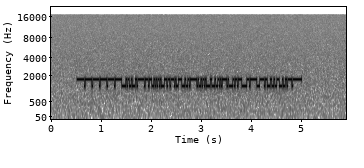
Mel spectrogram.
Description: RTTY (50 baud, 450 Hz shift), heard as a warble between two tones, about 1480 Hz centre. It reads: QRZ? DE XE5MAL K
